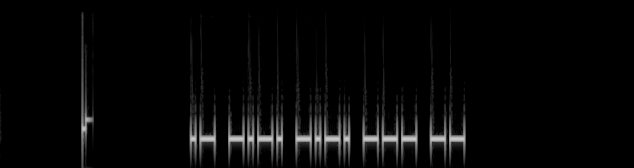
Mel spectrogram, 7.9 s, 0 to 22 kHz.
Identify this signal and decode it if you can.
Morse code, heard as a keyed tone, about 20 wpm, 700 Hz. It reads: ACCOM
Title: Build A Word - 5 Letters At A Time - 10-Letter Words - 20wpm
